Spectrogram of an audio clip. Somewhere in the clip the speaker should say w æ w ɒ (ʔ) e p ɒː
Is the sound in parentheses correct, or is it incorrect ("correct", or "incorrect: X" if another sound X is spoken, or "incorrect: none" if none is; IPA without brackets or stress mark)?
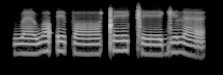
correct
